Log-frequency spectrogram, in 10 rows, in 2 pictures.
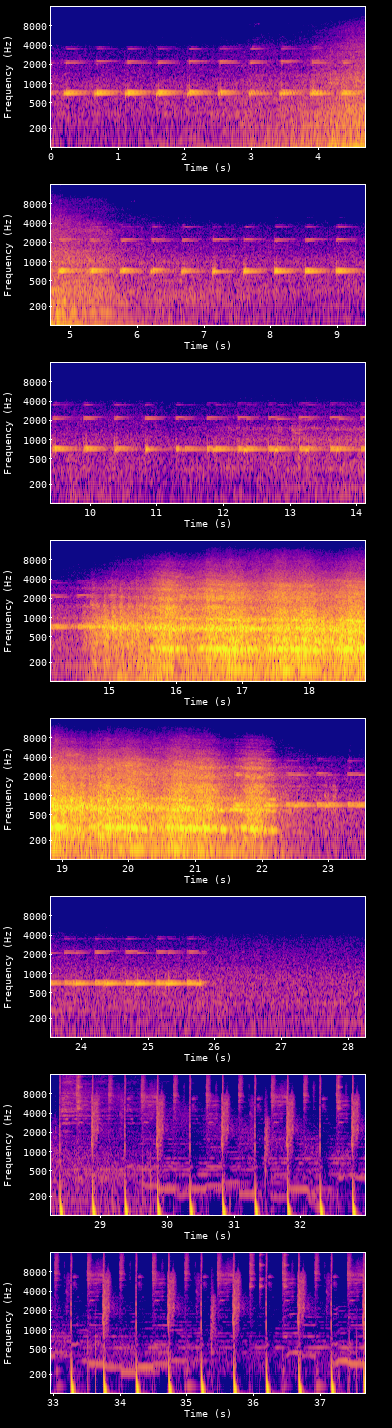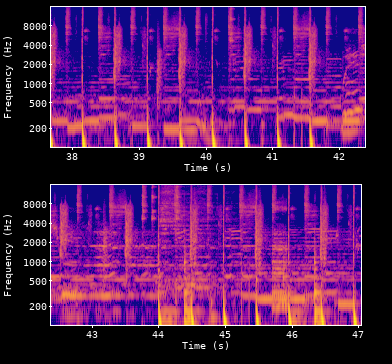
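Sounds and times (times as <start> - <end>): level-crossing warning bell ringing: 0.0 - 26.0
train wheels clattering: 12.0 - 22.6.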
